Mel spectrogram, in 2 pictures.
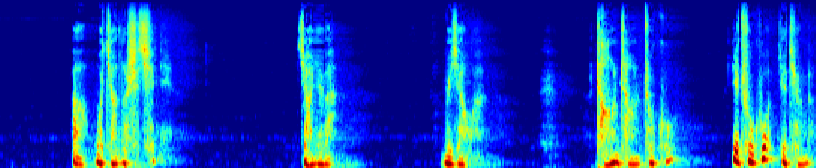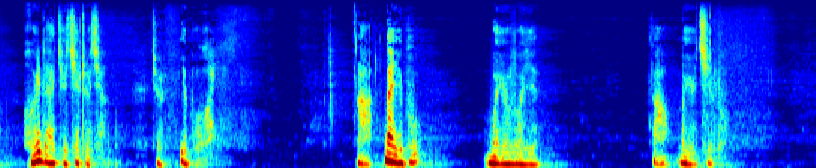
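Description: An elderly man speaks calmly through a close microphone in short phrases with pauses.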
